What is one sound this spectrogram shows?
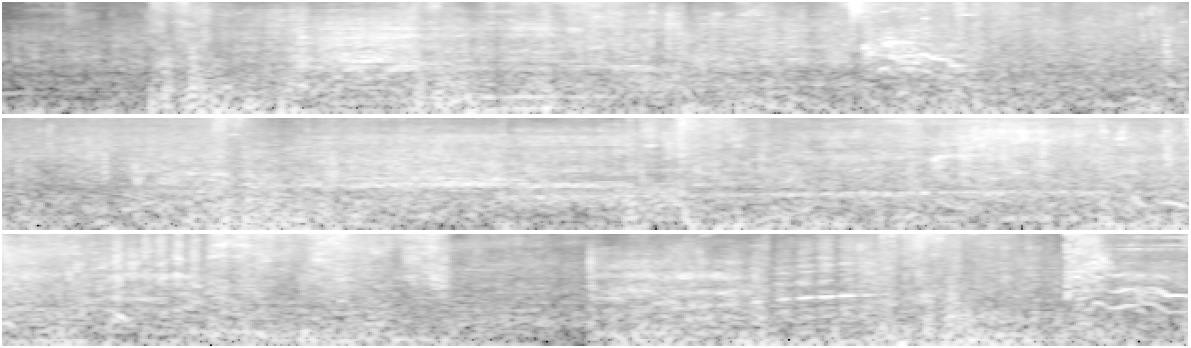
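A snowstorm wind howls steadily.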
